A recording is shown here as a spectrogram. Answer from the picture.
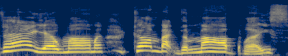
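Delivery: chummy, inviting, beckoning call. Warning about a dinner invite, imitating Hussey. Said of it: "if Hussey says".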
